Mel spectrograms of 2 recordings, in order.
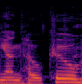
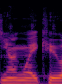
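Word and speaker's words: Younghoe Koo: Scott as our punter and Young Ho Koo. I know it's pronounced Young Wei Koo. I'm just going to continue to pronounce it Young Ho Koo for kicks and giggles, but why not, guys?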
